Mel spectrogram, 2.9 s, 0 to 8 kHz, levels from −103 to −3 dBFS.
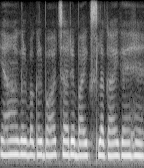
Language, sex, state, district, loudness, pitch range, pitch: Hindi, female, Uttar Pradesh, Lucknow, -14 LUFS, 225-240 Hz, 235 Hz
